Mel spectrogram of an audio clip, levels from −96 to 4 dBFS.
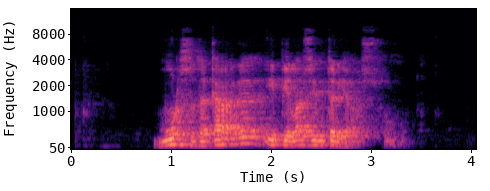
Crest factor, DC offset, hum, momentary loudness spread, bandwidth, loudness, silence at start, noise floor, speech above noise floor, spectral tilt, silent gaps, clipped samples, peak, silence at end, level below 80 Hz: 20 dB; under 0.1%; none; 12 LU; 7.6 kHz; -24 LUFS; 0.9 s; -79 dBFS; 55 dB; -7 dB/octave; none; under 0.1%; -8 dBFS; 0.8 s; -62 dBFS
